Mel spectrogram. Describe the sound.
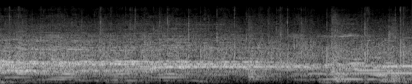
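A church audience at a Sunday service cheering and acclaiming Jesus: a steady, loud roar of many voices, with shouts rising out of the crowd noise throughout.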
